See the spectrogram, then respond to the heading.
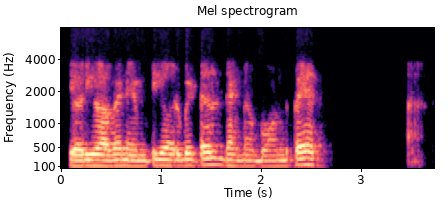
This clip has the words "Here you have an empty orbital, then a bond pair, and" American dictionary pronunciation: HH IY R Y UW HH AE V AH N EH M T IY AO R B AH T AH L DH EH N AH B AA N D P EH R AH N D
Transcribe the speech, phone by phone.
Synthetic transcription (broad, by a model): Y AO R Y UW HH AE V AH N EH M T IY AO R B AH T AH L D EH N AH B AA N D P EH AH D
